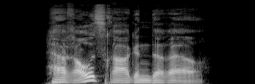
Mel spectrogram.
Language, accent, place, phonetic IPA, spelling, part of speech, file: German, Germany, Berlin, [hɛˈʁaʊ̯sˌʁaːɡn̩dəʁɐ], herausragenderer, adjective, De-herausragenderer.ogg
- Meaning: inflection of herausragend: 1. strong/mixed nominative masculine singular comparative degree 2. strong genitive/dative feminine singular comparative degree 3. strong genitive plural comparative degree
